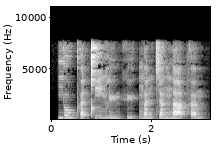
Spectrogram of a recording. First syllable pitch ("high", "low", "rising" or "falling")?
high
